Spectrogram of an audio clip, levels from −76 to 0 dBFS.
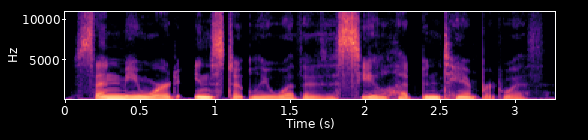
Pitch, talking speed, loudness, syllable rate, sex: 180 Hz, 200 wpm, -17 LUFS, 5.1 syllables/s, female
